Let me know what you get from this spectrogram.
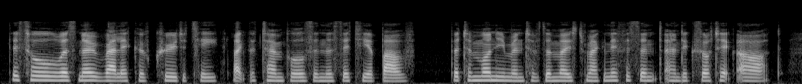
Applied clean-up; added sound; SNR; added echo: none; none; none; none.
